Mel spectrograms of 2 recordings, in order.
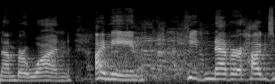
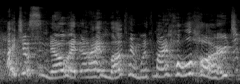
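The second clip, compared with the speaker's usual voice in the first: higher, laughing through the words; giddy teenage declaration of love; lovestruck gush; 8 semitones higher than usual. Acted. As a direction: swoon over him. Lovestruck gushing about Tyler.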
